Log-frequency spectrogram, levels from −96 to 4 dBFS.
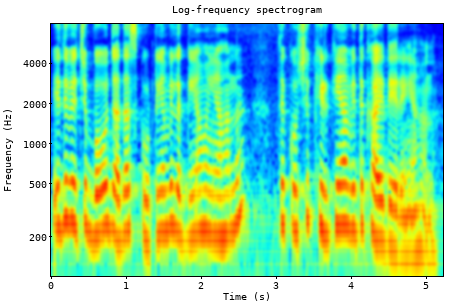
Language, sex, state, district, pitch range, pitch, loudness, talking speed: Punjabi, female, Karnataka, Bangalore, 200-245 Hz, 225 Hz, -18 LUFS, 195 wpm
